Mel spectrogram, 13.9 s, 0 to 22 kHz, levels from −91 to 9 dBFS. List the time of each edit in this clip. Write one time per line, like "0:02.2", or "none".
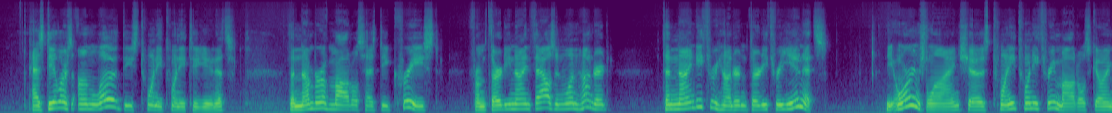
0:11.0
